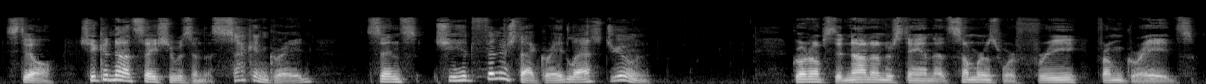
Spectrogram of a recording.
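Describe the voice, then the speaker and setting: A man reading a children's chapter book aloud in an expressive storytelling style. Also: lowish voice, takes it slowly. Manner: acts out character dialogue. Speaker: audiobook reader.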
